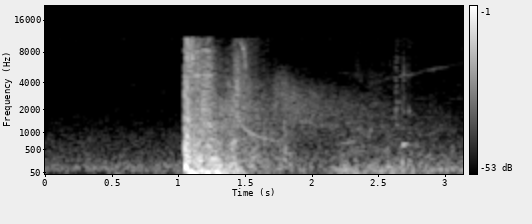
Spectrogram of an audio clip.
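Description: A sniper rifle fires a single loud shot that echoes away.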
